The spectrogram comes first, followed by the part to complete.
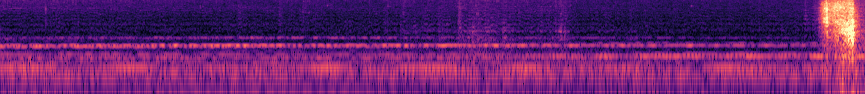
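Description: Near silence under a faint, steady drone of several held tones that stays unchanged throughout.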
